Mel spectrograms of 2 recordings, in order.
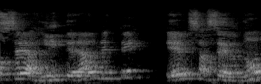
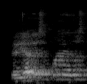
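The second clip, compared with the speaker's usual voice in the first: ordinary talk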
